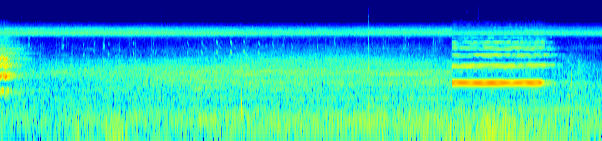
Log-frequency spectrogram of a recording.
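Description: A loud, steady, horn-like tone of one unchanging pitch sounds for about two seconds, starting about nine seconds in. Under it runs a constant high hiss with a few faint chirps.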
